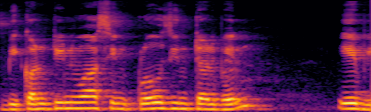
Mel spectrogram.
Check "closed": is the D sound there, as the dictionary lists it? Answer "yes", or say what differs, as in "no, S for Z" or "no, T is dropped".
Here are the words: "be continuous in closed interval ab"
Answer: no, D is dropped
